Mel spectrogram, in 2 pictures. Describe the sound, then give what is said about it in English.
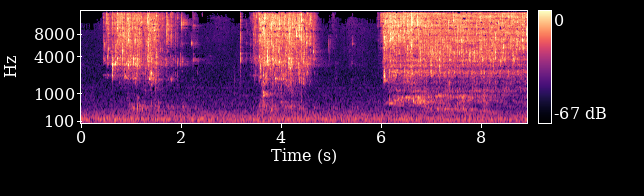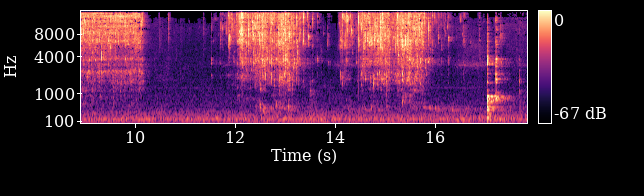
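Water is poured from a cup over a fully exposed hand for ritual handwashing, in several separate splashing bursts with short pauses and faint drips between pours. No one speaks. “Your hand is totally exposed to the water. And you pour it twice.”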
